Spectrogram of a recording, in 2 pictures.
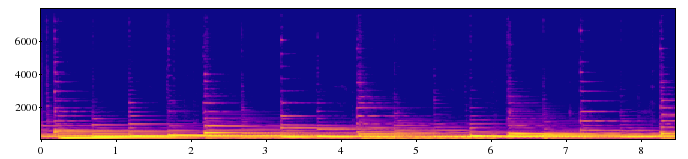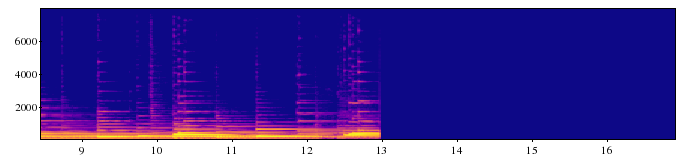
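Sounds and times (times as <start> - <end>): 
short canon: 0.0 - 13.0.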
